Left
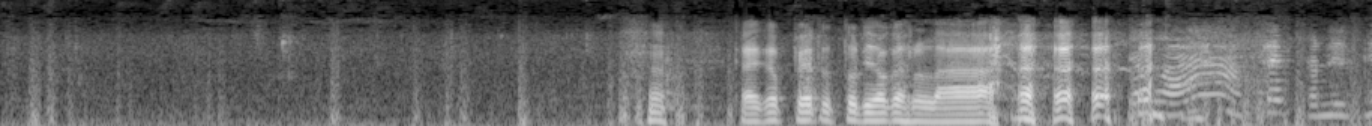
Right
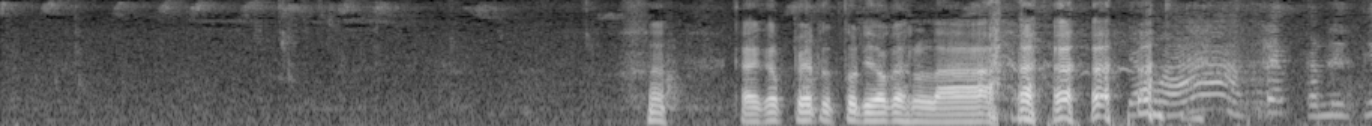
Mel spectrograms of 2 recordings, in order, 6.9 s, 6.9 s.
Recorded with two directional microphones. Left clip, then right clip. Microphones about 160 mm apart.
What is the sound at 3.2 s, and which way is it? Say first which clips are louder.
A man's voice: even; 20° right (ahead or behind).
